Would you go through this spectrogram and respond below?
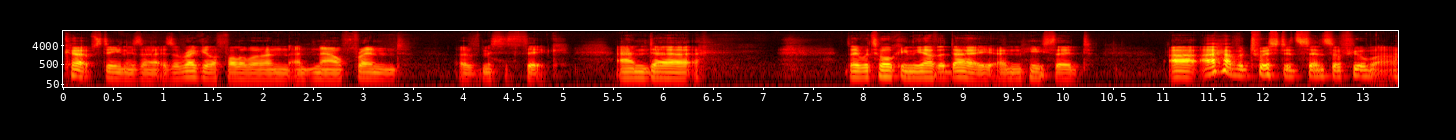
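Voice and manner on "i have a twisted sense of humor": put-on German-accented voice. Quoting Kurt Epstein, a regular follower, in a put-on German voice. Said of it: "This is my German voice".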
